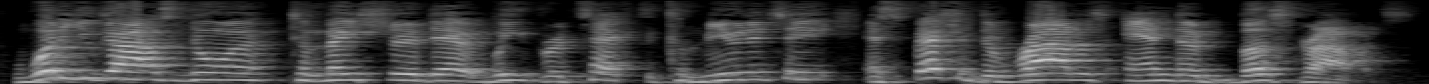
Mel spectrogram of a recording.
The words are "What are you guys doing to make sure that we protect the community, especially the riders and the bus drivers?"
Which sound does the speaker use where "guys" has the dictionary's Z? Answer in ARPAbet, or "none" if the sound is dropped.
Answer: Z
